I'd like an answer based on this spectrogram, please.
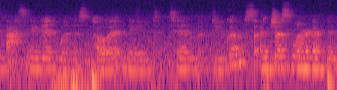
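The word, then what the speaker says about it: Tim Dlugos: with this poet named Tim Dugos. I just learned I've been saying his name wrong for 20 years, like last week. The L is silent.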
